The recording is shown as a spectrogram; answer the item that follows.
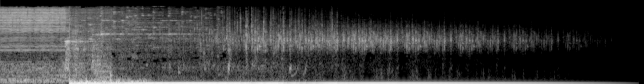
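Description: Edited-in cinematic transition sound effect: a sudden crash of noise, then about 0.7 s in a very deep boom with a crackling, glassy high shimmer. Both ring out and fade away over the following five seconds.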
